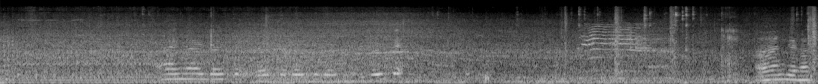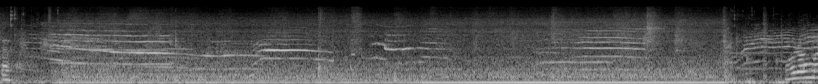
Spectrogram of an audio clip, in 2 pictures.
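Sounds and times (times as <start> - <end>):
outdoor noise: 0.0 - 16.3
steady low engine hum: 0.0 - 16.3
speech: 1.7 - 4.2, 4.8 - 5.0, 7.6 - 8.5, 16.1 - 16.3
island cats meowing before feeding outside a shop: 5.7 - 7.6, 8.3 - 16.3.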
